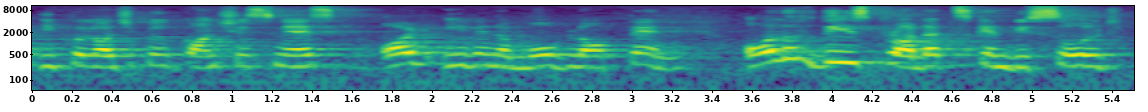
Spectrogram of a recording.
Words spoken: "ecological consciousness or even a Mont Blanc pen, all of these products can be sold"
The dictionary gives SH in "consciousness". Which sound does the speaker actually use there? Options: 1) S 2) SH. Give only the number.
2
